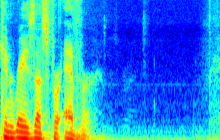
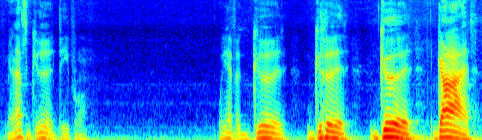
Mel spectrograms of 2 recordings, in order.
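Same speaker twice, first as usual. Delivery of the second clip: soft tender preaching; 4 semitones lower, 6 dB quieter than usual. Real, not acted. Preacher softens to comfort.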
